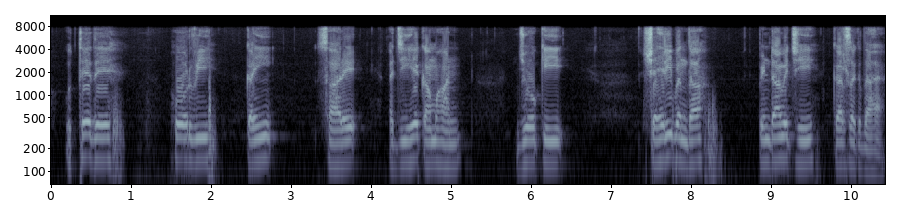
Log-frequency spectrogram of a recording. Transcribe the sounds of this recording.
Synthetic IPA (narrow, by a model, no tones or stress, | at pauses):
ʊt̪ʰːeːd̪eː | hoːɾʋiː | kəĩː | saːɾeː | əd͡ʒiːɦeːkəmɦən | d͡ʒoːkɪ | ʃɛɦɾiːbənd̪aː | pɪɳɖãːʋɪt͡ʃɦiːkəɾsəkd̪aːɦɛ̰ː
